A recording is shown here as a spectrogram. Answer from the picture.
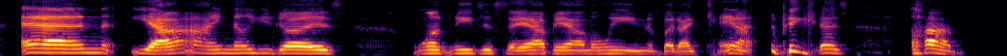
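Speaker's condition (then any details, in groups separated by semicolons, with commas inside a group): Cerebral palsy, mixed, moderate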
